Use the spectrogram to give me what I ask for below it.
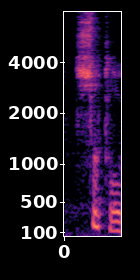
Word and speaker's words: subtle: that little bit of subtle with a silent b little bit of reflection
